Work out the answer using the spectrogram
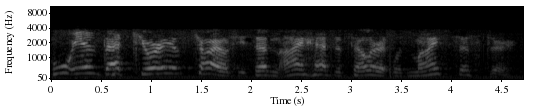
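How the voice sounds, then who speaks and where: A very high-pitched teenage boy speaks with pompous, lovestruck earnestness in a 1930s radio play. He is indignant and self-important, and the old recording is narrow and tinny. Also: expressive, normal speed, slightly rough. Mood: scandalized.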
